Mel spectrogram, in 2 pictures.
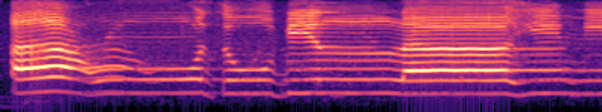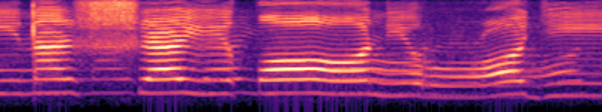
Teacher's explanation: Kalau kita melafalkan a'u, itu hamzahnya kepanjangan. Harusnya a'u langsung, jangan a'u. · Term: tamtid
